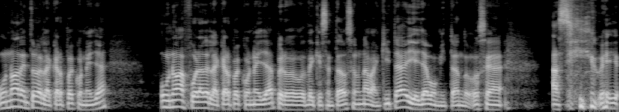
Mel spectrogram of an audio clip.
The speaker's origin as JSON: {"language": "Spanish", "country": "Mexico", "said": "como buenos mexicanos"}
